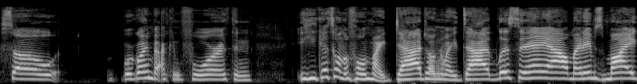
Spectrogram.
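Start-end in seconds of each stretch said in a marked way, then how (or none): 4.9-6.4 put-on Long Island accent, higher. Retelling a man talking on the phone: imitating a Long Island accent. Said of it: "the most Long Island guy ever".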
